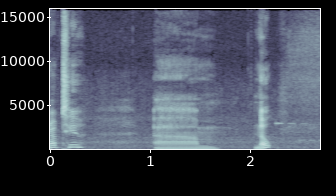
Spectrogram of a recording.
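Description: A short electronic menu beep sounds.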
